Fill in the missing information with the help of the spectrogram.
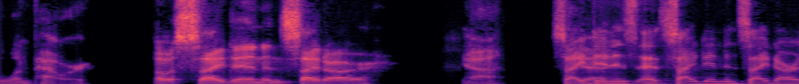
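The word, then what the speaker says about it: saidar: Oh, Sidin and Sidar. Yeah, Yeah. Sidin and Sidar is how I say it. I have seen people pronouncing it Sidine.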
